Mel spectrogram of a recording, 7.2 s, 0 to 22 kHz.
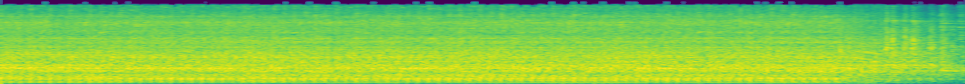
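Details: Cub Cadet Super 2082 lawn tractor, sat at least 2 years: small engine runs steady and even with a rapid beat, no misfires or hunting, then shuts off; needs choke every start but runs normally.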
